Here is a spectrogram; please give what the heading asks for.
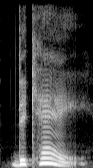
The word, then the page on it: decay: dikéi; ディケェイ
